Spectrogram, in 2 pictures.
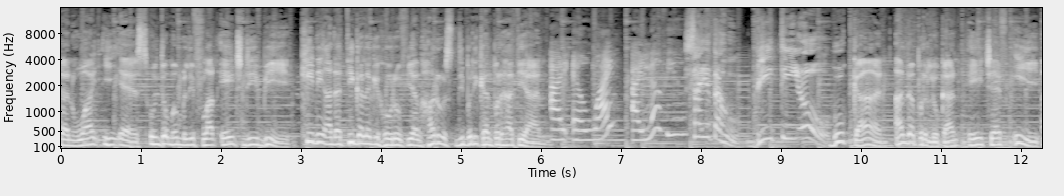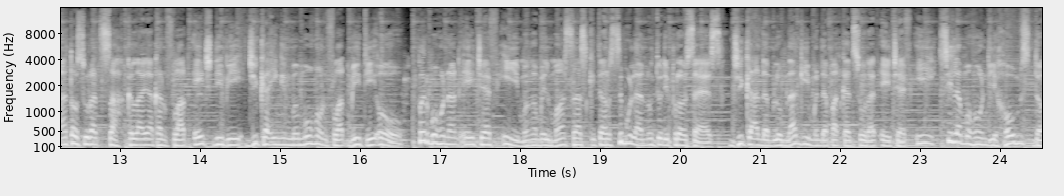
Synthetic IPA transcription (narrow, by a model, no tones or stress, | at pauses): anwajʔiɛsunt̪ʊk̚mə̃mbəliflat̪̚et͡ʃdibikiniadat̪iɡalaɡiɦuɾʊfjaŋhaɾʊsdibəɾikanpərɦat̪ia̰nʔajʔɛlwaj | ʔajlavjusajat̪aɦu | bit̪iobukanadapərlukanet͡ʃɛfiat̪awsuɾat̪̚sahkəlajakanflat̪̚et͡ʃdibid͡ʒikaiŋɪnmə̃mɔ̃ɦɔnflat̪̚bit̪iʔo | pərmoɦɔnãnet͡ʃɛfimə̃ŋãmbɪlmãsasə̥kit̪arsəbulanunt̪ʊk̚dipɾosɛsd͡ʒikaːndabəlʊmlaɡimə̃ndapat̪̚kansuɾat̪̚et͡ʃɛfisilamɔɦɔndihomsdɔ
